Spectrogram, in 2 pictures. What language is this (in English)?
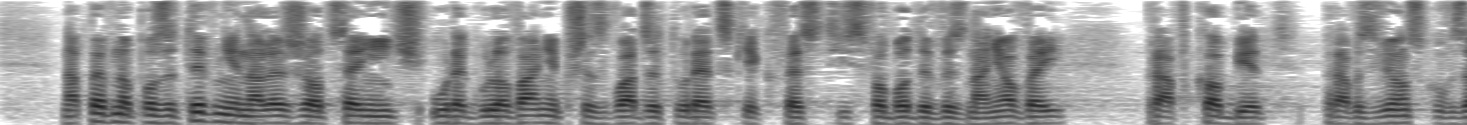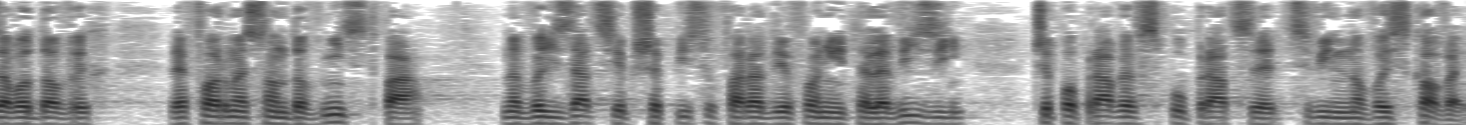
Polish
